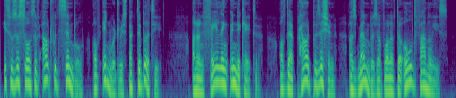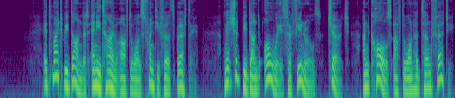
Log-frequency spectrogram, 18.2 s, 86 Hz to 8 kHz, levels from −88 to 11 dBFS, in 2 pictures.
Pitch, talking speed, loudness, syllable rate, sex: 130 Hz, 170 wpm, -17 LUFS, 5.9 syllables/s, male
